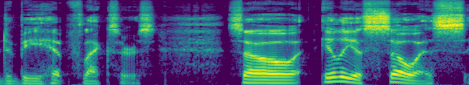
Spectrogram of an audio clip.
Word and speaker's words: iliopsoas: be hip flexors so iliopsoas is usually how you hear that pronounced although I have heard professionals say iliopsolus where they hit that P hard I'm guessing it's potato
